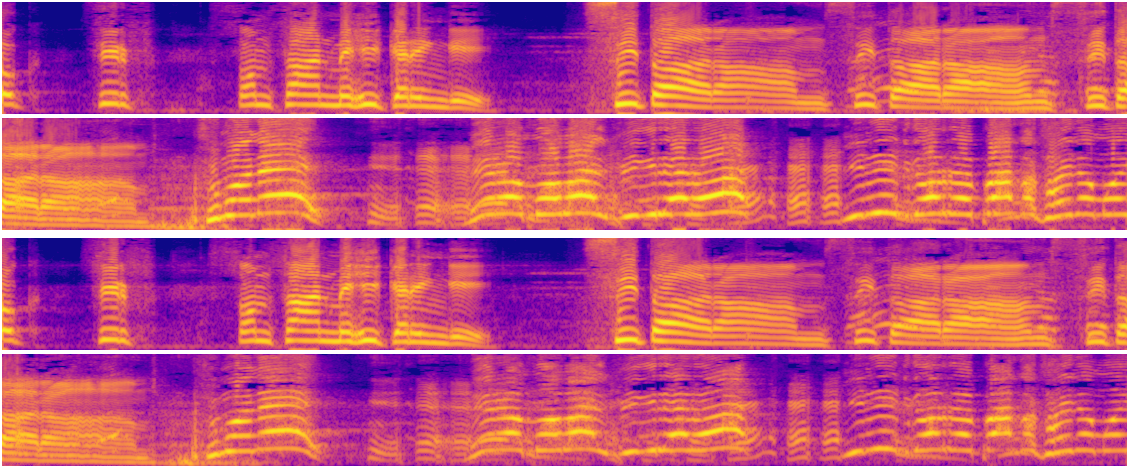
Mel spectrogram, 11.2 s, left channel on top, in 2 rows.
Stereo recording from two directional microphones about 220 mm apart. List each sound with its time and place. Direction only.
0.0 s speech: 5° right (ahead or behind)
4.2 s speech: 5° left (ahead or behind); by 7.9 s 10° right (ahead or behind)
7.9 s speech: centre (ahead or behind)
9.4 s speech: 20° right (ahead or behind)
9.8 s speech: centre (ahead or behind)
